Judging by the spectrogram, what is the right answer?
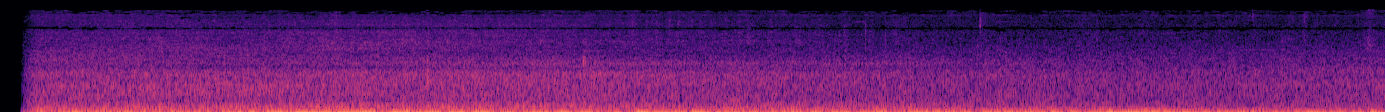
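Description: Outdoor street noise: a steady, deep rumble with a haze of traffic-like noise over it.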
